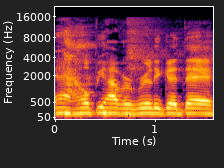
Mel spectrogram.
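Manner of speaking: sincere, earnest, heartfelt delivery full of conviction. Imitating how a shop worker wishes customers well: imitating Drew, said with conviction. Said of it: "but he's just like".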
